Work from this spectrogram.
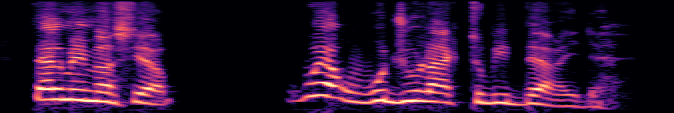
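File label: French male, voice; Pirates Of The Caribbean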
